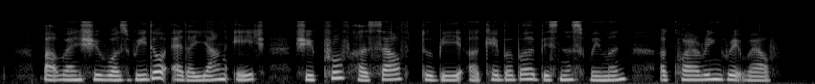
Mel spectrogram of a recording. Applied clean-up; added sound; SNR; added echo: none; none; none; none.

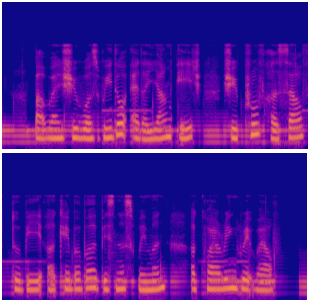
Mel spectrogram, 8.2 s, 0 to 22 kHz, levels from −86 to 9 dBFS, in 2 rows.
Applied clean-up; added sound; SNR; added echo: neural mask model RNNoise.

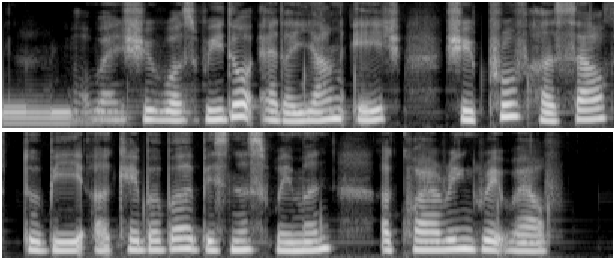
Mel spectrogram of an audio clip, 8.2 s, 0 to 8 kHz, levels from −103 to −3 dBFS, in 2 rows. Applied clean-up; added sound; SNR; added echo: neural mask model DeepFilterNet 3.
